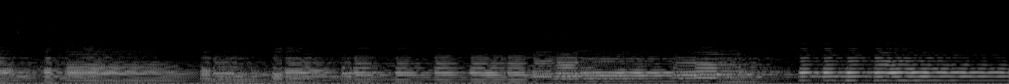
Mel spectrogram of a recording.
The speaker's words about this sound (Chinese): 接下来我们会听到大管，也就是我们常说的 basson 管的声音，它代表的是爷爷，非常低沉。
